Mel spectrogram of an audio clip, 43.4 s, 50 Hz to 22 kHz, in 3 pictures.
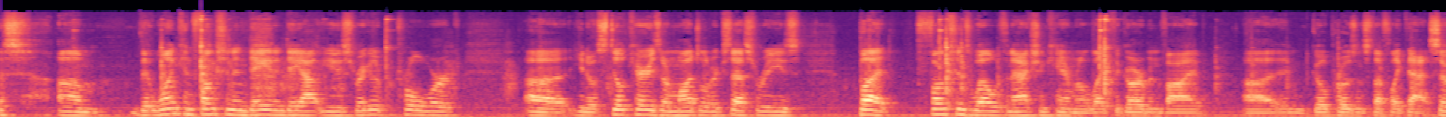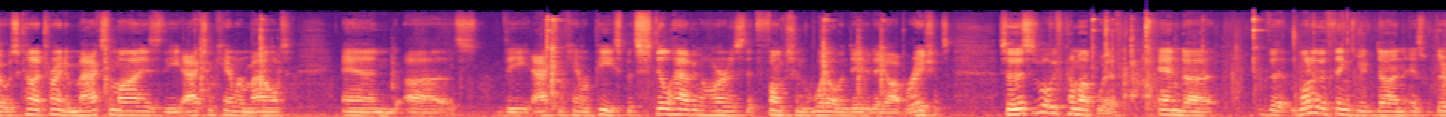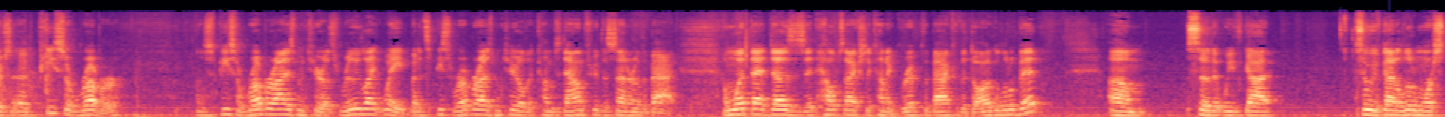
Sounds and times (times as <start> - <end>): Speech: 0.0 - 8.0, 8.6 - 30.2, 30.9 - 39.4, 40.0 - 43.3.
